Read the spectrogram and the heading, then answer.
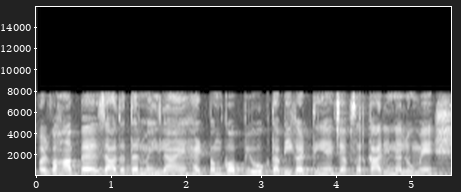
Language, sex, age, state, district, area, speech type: Hindi, female, 18-30, Madhya Pradesh, Hoshangabad, rural, spontaneous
